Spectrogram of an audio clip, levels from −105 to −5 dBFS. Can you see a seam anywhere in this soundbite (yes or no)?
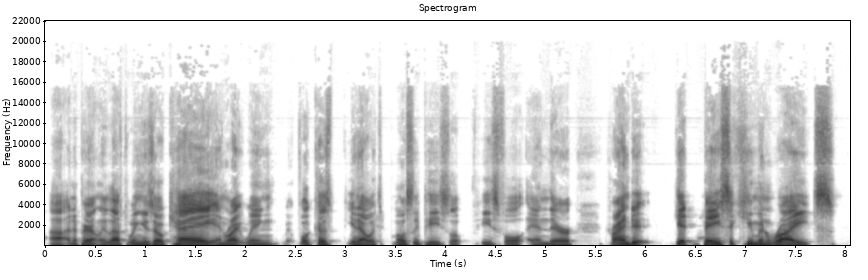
no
